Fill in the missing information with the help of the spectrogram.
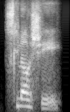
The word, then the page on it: sloshy: Indian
